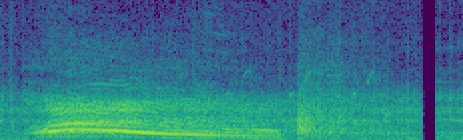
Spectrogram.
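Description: A man shouts a long call outdoors.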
